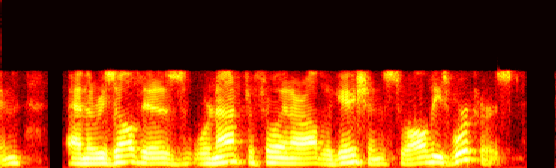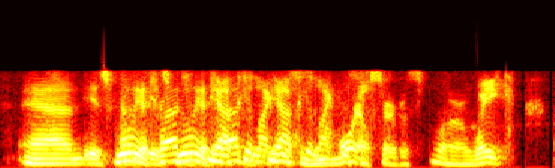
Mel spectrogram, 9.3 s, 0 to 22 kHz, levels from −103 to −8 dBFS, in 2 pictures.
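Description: From 5.64 s to 7.70 s a second copy of the speech runs alongside the first, trailing it by roughly half a second at about the same loudness, so every syllable returns as a clear, dry repeat with no room tail. It appears and vanishes abruptly at those edges. This is a doubled audio track, likely from the signal being captured twice, once through a slower path. Both copies carry the same narrowband, lightly coded mobile-call character.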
